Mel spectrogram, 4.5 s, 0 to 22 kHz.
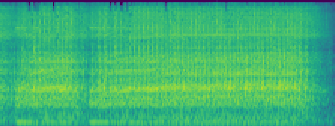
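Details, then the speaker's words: Singer 760 sewing machine after oiling the hook race and removing lateral play to cure a rattle on deceleration; steady even whirr, smooth stitch rhythm, no rattle as it slows. Running healthy. "So that's sounding quite good there now."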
